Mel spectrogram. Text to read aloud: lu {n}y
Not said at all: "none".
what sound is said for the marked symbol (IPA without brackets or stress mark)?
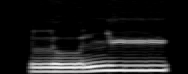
n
